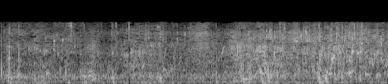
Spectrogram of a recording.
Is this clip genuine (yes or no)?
yes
